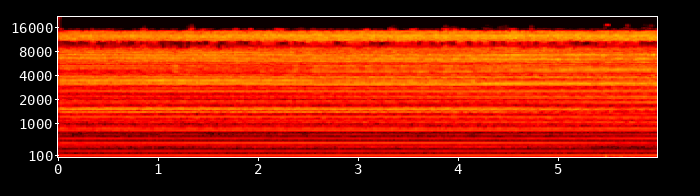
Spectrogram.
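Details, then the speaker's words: 1978 Comfort-Aire Quietmaster 29,000 BTU air conditioner with Tecumseh AH152HT031 compressor, fan briefly stalled to hear it, not yet cleaned; steady, even compressor hum with low mains drone, no knocking or rattling; normal compressor running. "So we're going to go ahead and stall the fan out for a few seconds here so you can hear the compressor. This thing sounds absolutely fantastic."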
